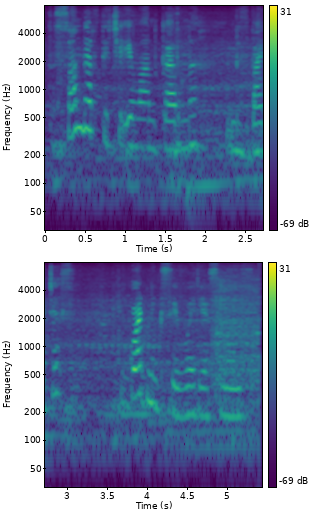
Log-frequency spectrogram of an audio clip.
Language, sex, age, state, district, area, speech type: Kashmiri, female, 45-60, Jammu and Kashmir, Bandipora, rural, spontaneous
